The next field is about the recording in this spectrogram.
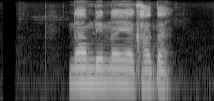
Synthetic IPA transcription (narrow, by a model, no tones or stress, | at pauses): namlenʌjãkʰat̪a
